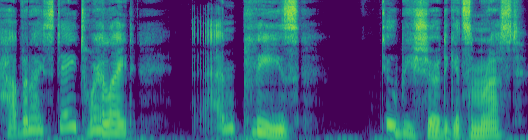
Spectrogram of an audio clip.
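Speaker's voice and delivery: worried teacher checking on her; Cheerilee's voice. Acted.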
